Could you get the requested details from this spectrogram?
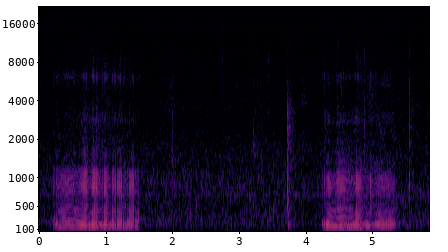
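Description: Two steady buzzing snores about four seconds apart with quiet gaps between them; snoring, about 15 breaths a minute.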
